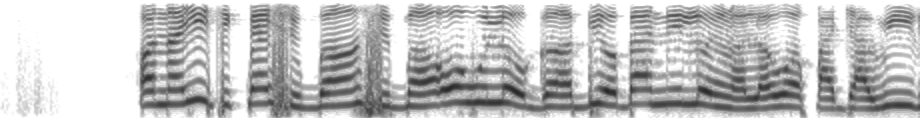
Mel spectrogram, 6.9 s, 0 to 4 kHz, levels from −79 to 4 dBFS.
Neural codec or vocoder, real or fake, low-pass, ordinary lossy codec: none; real; 3.6 kHz; none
